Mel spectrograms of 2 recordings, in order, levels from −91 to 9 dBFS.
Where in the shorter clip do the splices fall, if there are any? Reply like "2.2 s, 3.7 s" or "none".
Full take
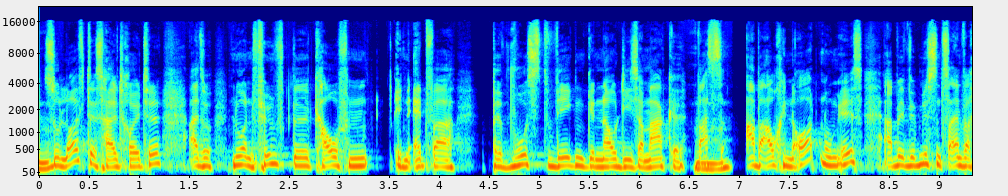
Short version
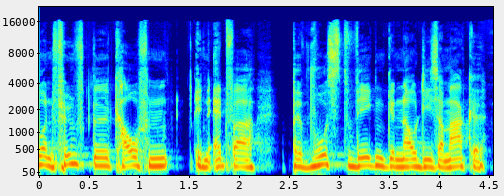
none

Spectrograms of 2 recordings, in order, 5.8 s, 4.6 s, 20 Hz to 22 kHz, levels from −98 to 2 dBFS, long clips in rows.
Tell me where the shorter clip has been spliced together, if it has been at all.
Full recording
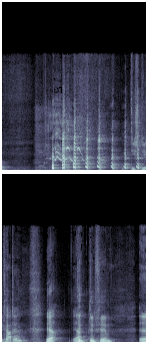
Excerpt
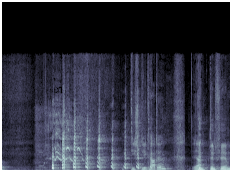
3.6 s

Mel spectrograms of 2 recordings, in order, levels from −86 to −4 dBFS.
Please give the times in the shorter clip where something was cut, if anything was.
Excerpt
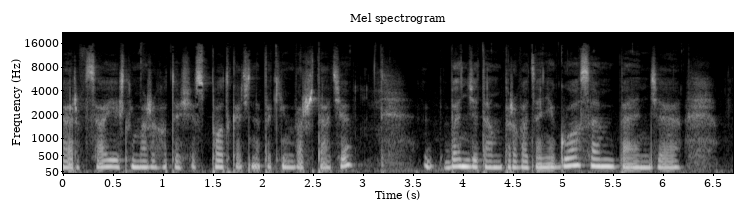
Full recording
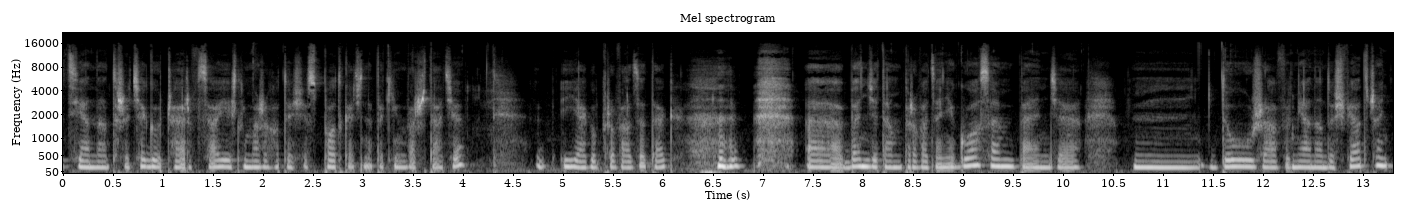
3.8 s

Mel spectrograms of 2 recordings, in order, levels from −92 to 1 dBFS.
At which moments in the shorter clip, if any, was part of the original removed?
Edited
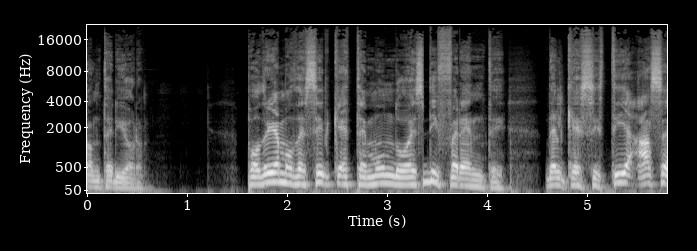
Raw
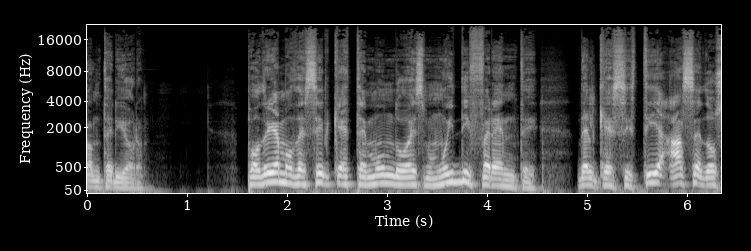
3.4 s

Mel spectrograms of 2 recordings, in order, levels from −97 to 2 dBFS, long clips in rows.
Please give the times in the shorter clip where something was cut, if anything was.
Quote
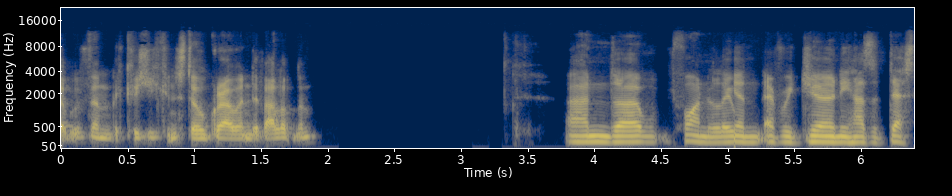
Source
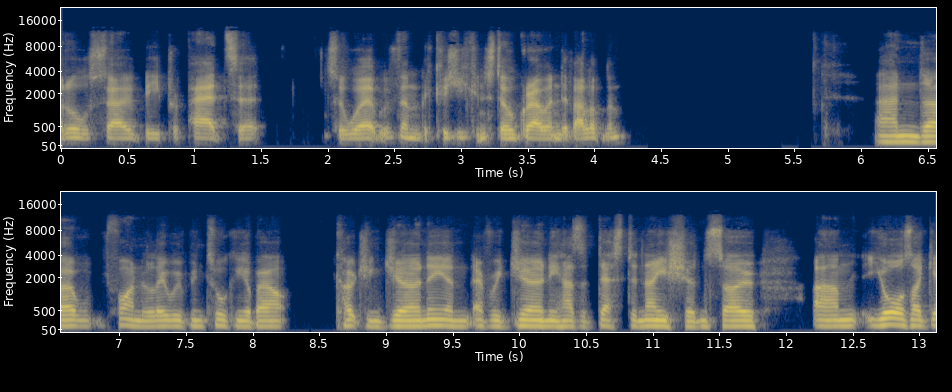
5.0 s

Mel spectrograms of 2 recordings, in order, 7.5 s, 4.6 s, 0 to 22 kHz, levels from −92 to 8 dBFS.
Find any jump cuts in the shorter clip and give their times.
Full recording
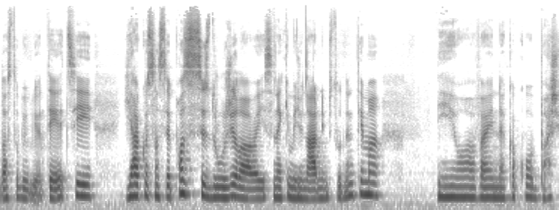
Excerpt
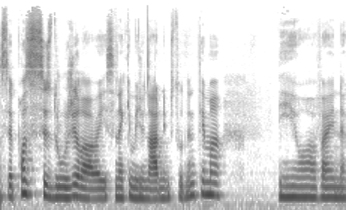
none

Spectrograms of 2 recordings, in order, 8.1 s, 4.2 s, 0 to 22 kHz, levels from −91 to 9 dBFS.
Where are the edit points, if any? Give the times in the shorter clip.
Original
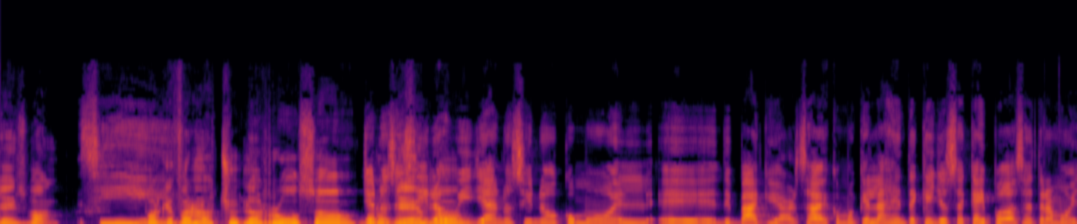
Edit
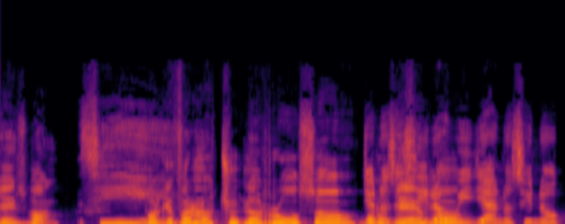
none

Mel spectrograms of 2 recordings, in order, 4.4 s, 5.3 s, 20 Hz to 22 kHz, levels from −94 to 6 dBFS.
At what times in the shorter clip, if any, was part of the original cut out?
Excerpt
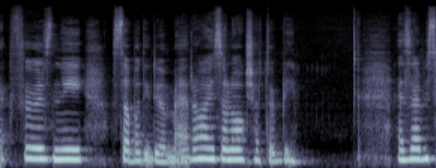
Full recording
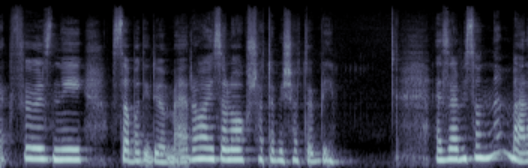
2.4 s

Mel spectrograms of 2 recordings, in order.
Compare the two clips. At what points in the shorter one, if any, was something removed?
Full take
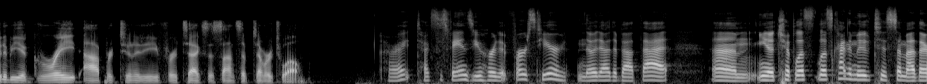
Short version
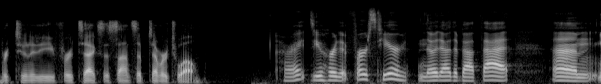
3.1 s

